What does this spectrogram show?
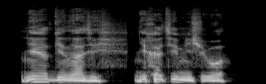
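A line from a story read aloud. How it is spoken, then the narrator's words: Sadder sigh. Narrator (Russian): еще печальнее вздохнул Фаулер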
